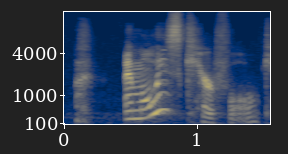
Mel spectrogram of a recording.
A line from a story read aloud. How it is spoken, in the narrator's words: Catra says indignantly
